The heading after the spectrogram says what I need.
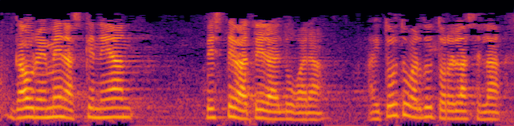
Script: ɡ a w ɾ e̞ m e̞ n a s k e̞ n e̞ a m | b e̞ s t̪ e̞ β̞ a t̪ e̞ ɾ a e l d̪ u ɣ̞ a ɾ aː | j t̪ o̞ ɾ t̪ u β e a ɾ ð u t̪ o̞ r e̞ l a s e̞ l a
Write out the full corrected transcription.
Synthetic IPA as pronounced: ɡ a w ɾ e̞ m e̞ n a s k e̞ n e̞ a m | b e̞ s t̪ e̞ β̞ a t̪ e̞ ɾ a e l d̪ u ɣ̞ a ɾ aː | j t̪ o̞ ɾ t̪ u β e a ɾ ð u t̪ o̞ r e̞ l a s e̞ l a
